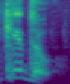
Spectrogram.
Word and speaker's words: quiet: Quieto es still, como todavía. Estate quieto, be still. Quédate quieto, stay still. Ahora, quiet. Se pronuncia quiet. 2 sílabas, quiet.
